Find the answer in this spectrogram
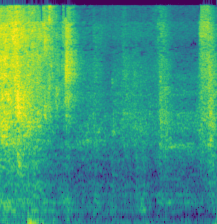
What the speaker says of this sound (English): I'm going to wash that up.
